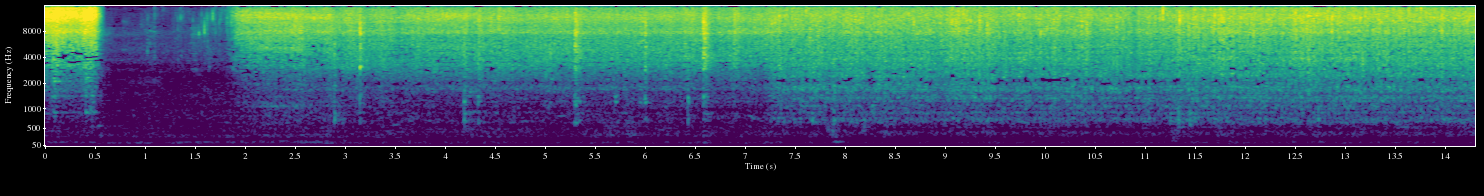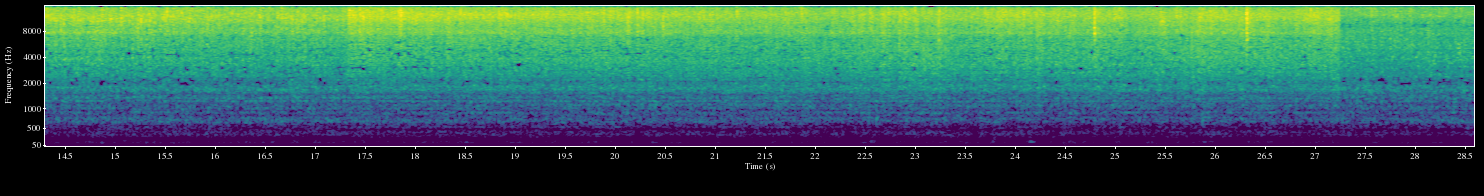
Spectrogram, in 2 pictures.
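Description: Food sizzling steadily as it is stir-fried in a nonstick frying pan: julienned carrot, then strips of pork and oyster and shiitake mushrooms, with occasional clicks of chopsticks against the pan. The sizzle drops away briefly just after the start.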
